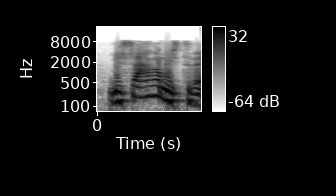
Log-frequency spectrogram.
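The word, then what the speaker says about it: misogamist: 그 다음에 미사거미스트가 있어요. 자, 이거는 발음을 할 때 있잖아요. 여기서 가지고는 A잖아요. A. 강한 발음인데 아무튼 뭐 이때는 G로 발음이 돼서 미사거미스트예요. 미사거미스트. 이건 미사거미스트인 거예요. 미사거미스트.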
